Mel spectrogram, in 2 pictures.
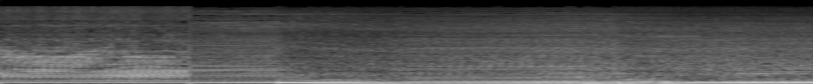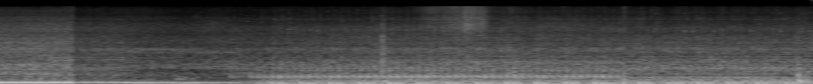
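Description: Yanmar marine diesel engine of a sterndrive boat running at low revs, around idle. Its note changes a few times, turning into a quick, even low pulsing in the second half.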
